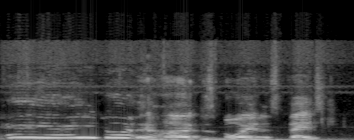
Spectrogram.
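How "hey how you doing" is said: very high, bright, put-on fake-friendly tone. Retelling greeting a man's friend while he stands right there, with a put-on big smile. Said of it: "I smiled, the biggest smile".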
